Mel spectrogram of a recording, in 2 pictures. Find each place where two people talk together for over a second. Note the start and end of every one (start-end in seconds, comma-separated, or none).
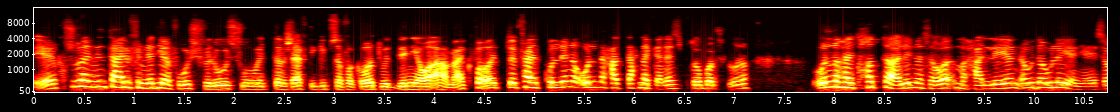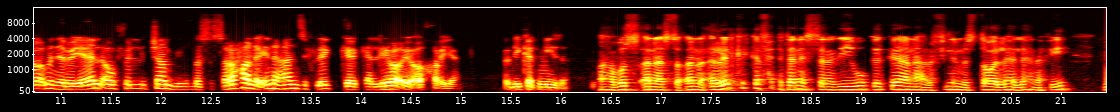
none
